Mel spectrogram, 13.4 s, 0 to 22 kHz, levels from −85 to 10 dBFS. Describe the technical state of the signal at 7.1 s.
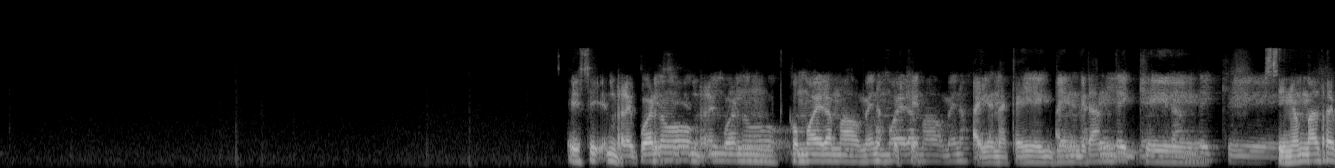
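At 7.1 s an echo leak is under way, spanning 6.54 to 8.55 s. The speech returns 825 ms late and about 5 dB quieter, likely because a loudspeaker-side echo canceller let its pickup through. A spectrogram shows harmonic patterns of one voice repeated 0.83 s later, with overlapping waveform envelopes.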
